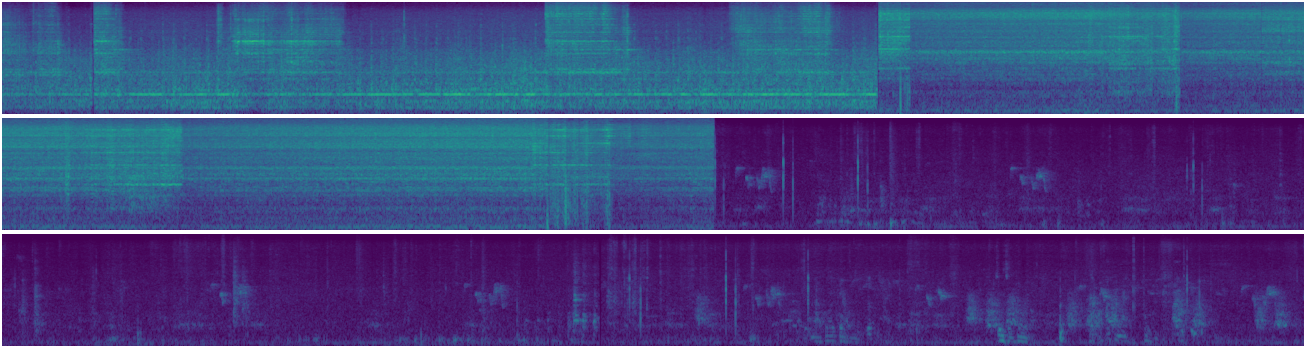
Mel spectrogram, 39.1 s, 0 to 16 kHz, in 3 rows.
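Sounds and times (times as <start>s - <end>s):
power tool whining on wood: 0.0s - 20.2s.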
